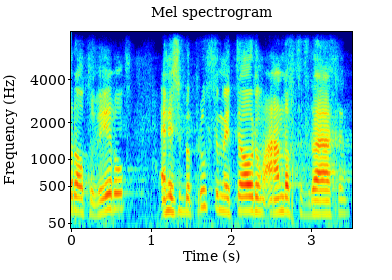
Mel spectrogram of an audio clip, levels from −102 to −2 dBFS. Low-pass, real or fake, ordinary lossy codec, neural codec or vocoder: 7.2 kHz; fake; Opus, 32 kbps; codec, 44.1 kHz, 7.8 kbps, Pupu-Codec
